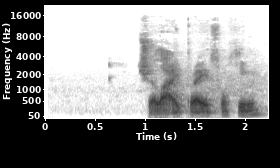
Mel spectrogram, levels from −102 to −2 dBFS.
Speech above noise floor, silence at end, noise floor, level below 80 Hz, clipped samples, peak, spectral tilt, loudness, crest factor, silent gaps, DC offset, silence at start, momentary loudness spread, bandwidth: 53 dB; 0.1 s; -82 dBFS; -70 dBFS; under 0.1%; -14 dBFS; -5.5 dB/octave; -30 LUFS; 18 dB; none; under 0.1%; 0.95 s; 7 LU; 15 kHz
